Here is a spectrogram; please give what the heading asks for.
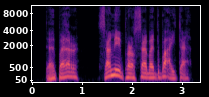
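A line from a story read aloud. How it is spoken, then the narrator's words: Grumbling. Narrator (Ukrainian): буркнув Еберфорс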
